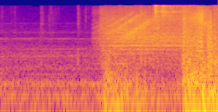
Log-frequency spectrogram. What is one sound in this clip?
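A magical portal hums and whooshes open.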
